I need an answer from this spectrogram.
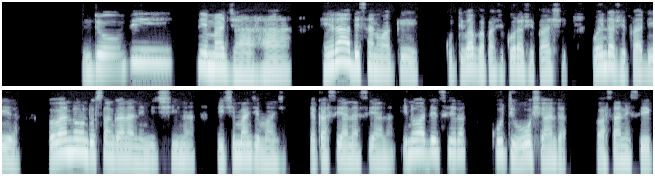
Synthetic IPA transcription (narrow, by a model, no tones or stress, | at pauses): ndombi | ne̞mad͡ʒaɦa | ɦe̞ɾaɓe̞sanwake | kutiʋab͡vapaʐiko̞ɾaʐe̞paʃe | o̞e̞ndaʐe̞paɗe̞ɾa | poʋano̞ndo̞saŋɡanane̞mit͡ʃina | je̞t͡ʃimand͡ʒe̞mand͡ʒe | jakasijanasijanaino̞ʋaɗe̞t͡se̞ɾa | kutiɦo̞ʃanda | ʋasaniseːko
